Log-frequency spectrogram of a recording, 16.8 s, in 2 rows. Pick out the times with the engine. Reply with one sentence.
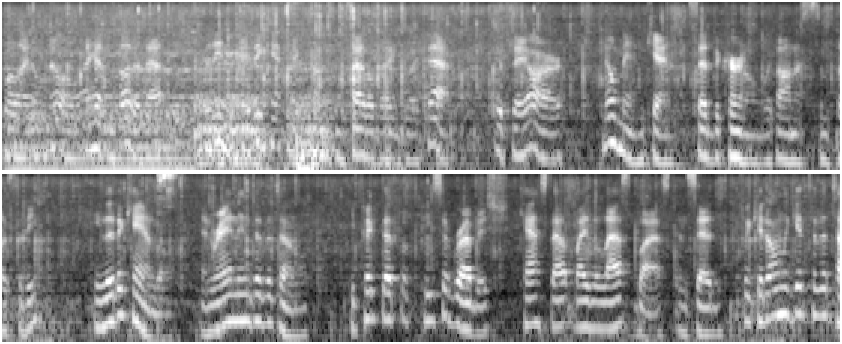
The engine can be heard from 0.0 to 2.0 s.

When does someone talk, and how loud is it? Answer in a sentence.
The talking can be heard from 0.0 to 16.7 s, at a steady volume.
